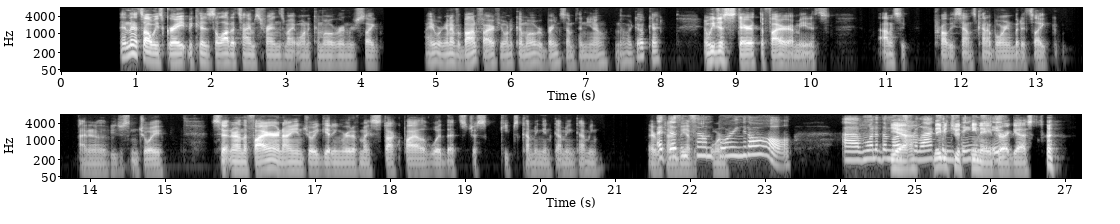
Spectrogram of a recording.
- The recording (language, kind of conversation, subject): English, unstructured, What weekend rituals make you happiest?
- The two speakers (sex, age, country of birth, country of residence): female, 40-44, United States, United States; male, 40-44, United States, United States
- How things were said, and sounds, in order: tapping; chuckle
